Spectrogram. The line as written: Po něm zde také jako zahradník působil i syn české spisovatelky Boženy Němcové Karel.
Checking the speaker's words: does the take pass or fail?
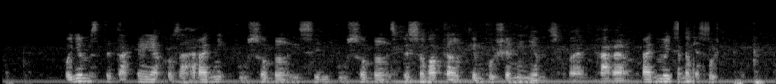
fail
